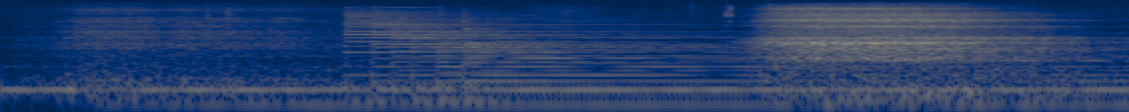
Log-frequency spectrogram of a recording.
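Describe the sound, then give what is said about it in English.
A deep breath drawn in and let out during a guided breathing exercise, heard as two broad airy swells with the second one louder, over a soft sustained musical drone. “let's take another deep dragon breath. Fill up your chest and belly, in and out.”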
